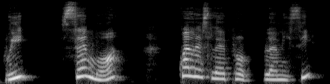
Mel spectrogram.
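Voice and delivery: put-on French aristocrat indignation; indignant French aristocrat. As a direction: play the offended French noble. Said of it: "perfect as an indignant member of the French aristocracy".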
